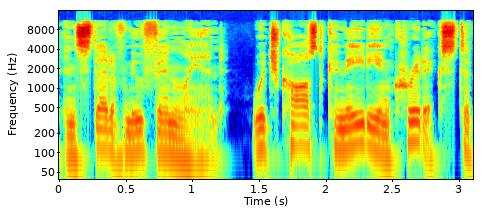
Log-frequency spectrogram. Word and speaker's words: Newfoundland: Another person claimed, "Newfoundland rhymes with understand."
